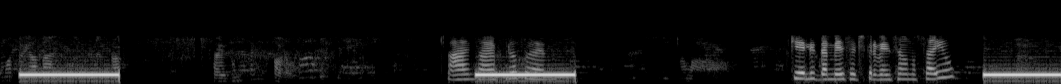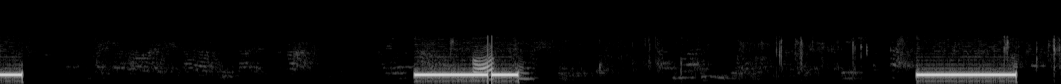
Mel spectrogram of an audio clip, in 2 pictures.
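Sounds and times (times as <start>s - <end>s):
telephone busy signal tones: 0.2s - 1.2s, 4.8s - 5.8s, 9.8s - 10.9s, 14.8s - 15.8s, 19.8s - 20.8s
speech: 4.5s - 5.8s, 7.9s - 9.7s.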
